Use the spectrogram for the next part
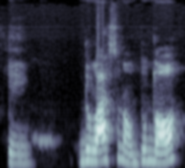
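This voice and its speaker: A woman's voice: fairly high pitch, normal speed, no echo, lo-fi sound. A Brazilian woman chatting casually as a book vlogger, informal and rambling, often correcting herself. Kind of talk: casual chatty reading vlog.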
